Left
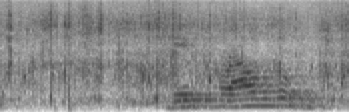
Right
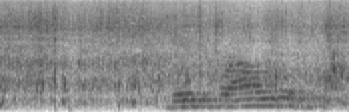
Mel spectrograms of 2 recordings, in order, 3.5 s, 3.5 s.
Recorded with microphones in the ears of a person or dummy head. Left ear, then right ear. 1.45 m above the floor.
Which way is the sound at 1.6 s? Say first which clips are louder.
Left 3 dB; 25° left (ahead or behind).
